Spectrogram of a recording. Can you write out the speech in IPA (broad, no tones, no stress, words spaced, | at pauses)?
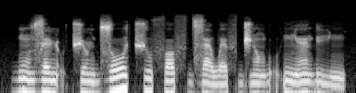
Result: ɠũzɛɳo̰t͡ʃoɳ d͡zot͡ʃuθ ɔθd͡zæwɛθ d͡ʒɔ̃ɠo̰ ɲɛ̃ ɗiɲ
